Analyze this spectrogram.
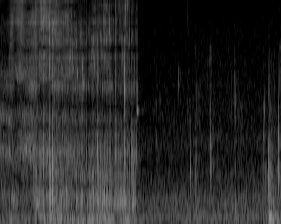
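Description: A noisy, wet slurp of hot coffee lasts under two seconds, then gives way to soft swallowing clicks and small mouth sounds against a quiet background.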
